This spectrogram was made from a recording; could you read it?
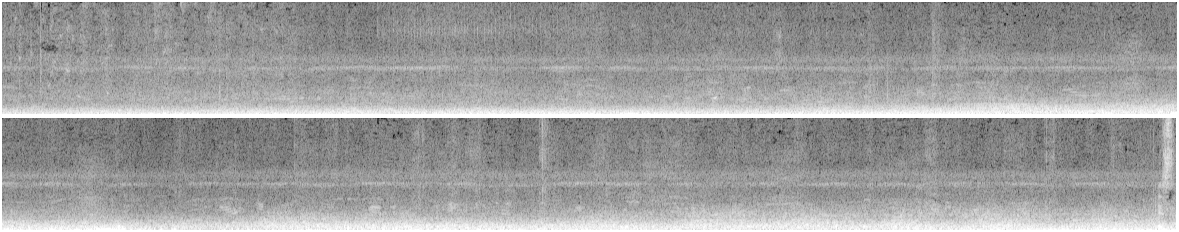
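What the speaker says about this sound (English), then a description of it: "Is that a star or is that an airplane? I think it's an airplane." A plane or helicopter flies over Battery Park Esplanade in New York at night, a faint, steady engine drone that slowly swells and fades, with people talking over it.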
